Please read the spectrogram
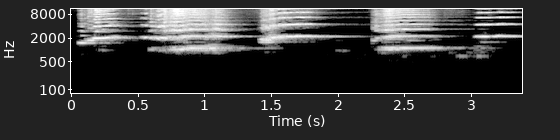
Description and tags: This sound was recorded from a metallic trash clench which we pushed and let it stop by itself. It has a compression effect and noise reduction. Recorded with ZoomH4 with built-in microphones.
